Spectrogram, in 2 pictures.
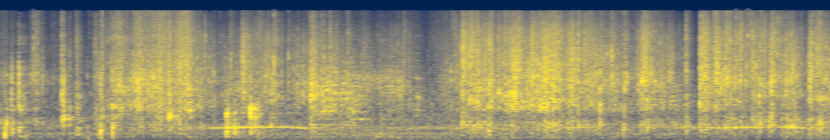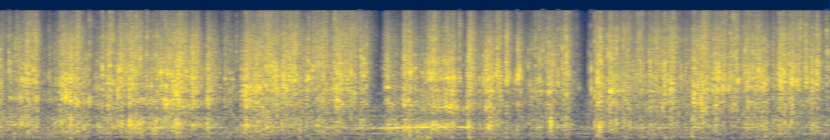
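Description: Parchment baking paper crinkling and rustling as it is handled and pressed into a round cake tin to line it. A few light clicks come first, then the crinkling grows louder and denser about four seconds in.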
